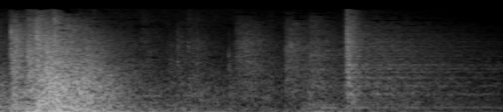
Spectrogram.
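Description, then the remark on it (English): A house door slams shut with a loud, heavy bang that rings out and fades, followed by a smaller knock a moment later. No one speaks. “I stumbled into Ben's house and he slammed the door.”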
